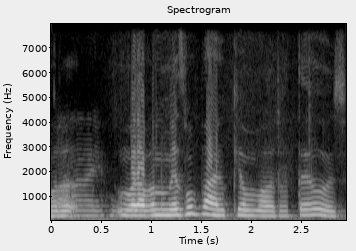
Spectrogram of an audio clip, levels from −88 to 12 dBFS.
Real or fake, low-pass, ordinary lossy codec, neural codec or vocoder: real; none; none; none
